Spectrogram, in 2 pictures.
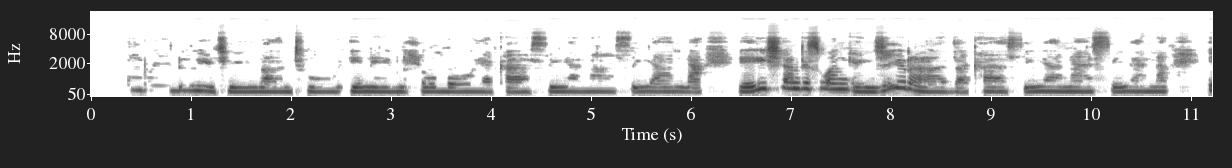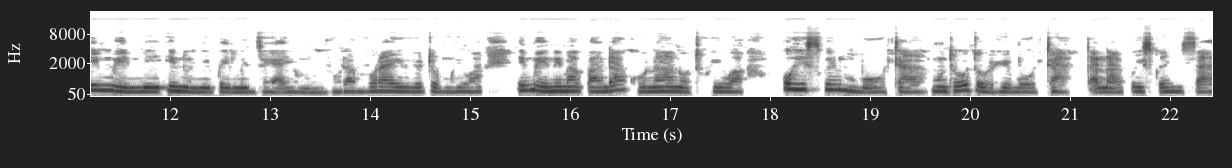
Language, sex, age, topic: Ndau, male, 18-24, health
